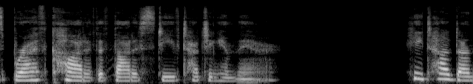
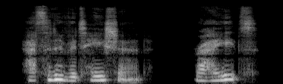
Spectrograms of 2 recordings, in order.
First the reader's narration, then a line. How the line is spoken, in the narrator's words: Steve said breathlessly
